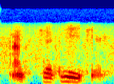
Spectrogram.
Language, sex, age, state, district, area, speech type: Urdu, female, 18-30, Telangana, Hyderabad, urban, conversation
